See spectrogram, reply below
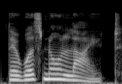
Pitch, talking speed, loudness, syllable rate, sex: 200 Hz, 195 wpm, -14 LUFS, 4.8 syllables/s, female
